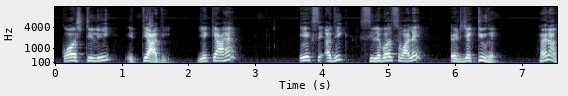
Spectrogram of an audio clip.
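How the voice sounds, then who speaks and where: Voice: medium pitch, fairly bright tone. Teacher who quizzes and answers themself. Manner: asks rhetorical questions and answers them, spells words out letter by letter. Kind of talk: televised grammar lesson.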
